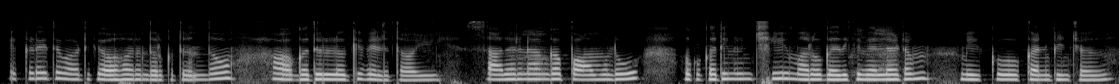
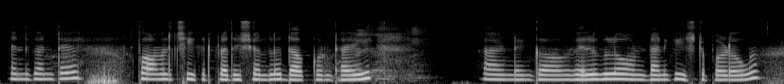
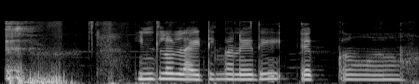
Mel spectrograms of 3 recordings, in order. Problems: background sounds at intervals, background conversations at intervals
